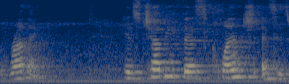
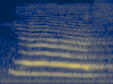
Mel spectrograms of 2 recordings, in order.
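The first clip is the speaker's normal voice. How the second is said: put-on high, loud child's wail; 11 semitones higher, 15 dB louder than usual. A narrator's reading. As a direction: wail it out like a hurt toddler. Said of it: "he wails".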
